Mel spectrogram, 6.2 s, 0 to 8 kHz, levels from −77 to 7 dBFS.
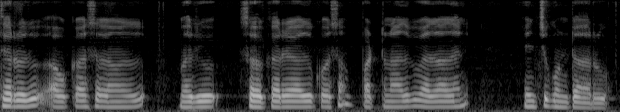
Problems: none marked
